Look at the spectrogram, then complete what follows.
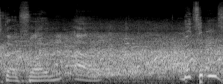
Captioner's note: audience laughing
